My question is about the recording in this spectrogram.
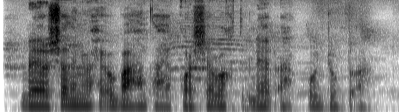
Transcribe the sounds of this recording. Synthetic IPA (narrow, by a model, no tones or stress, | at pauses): bɛːɾɐʃɐðɐnɪwɑħɑjʊbaːɦɐnt̪ʰɐɦɛjqɔɾʃɐwɑqt̪ʰɪɖɛːrʔɐ̰hɔːt͡ʃɔːɡ̚t̪ʰɔ̰ʔɐh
